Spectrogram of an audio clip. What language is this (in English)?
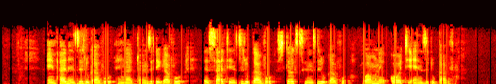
Ganda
